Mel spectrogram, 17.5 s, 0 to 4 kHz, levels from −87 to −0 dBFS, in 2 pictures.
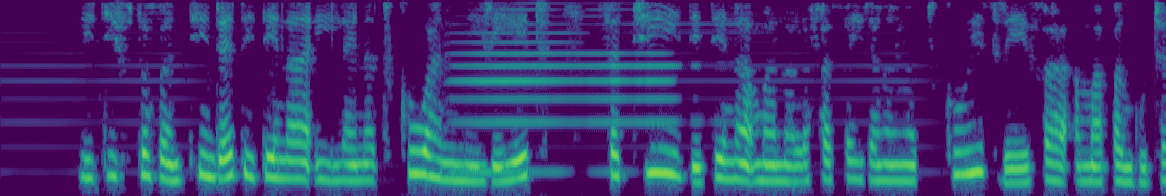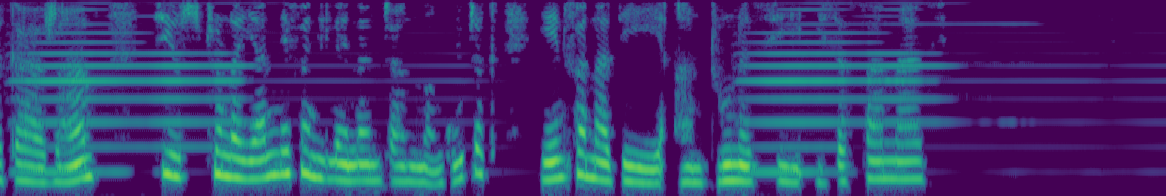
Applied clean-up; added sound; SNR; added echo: classical method spectral subtraction.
